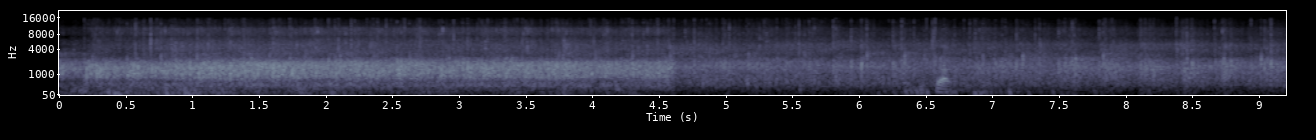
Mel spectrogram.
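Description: A crowd applauds in a steady, dense wash of clapping that holds strong for several seconds, then drops to a softer, thinning patter as it winds down.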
